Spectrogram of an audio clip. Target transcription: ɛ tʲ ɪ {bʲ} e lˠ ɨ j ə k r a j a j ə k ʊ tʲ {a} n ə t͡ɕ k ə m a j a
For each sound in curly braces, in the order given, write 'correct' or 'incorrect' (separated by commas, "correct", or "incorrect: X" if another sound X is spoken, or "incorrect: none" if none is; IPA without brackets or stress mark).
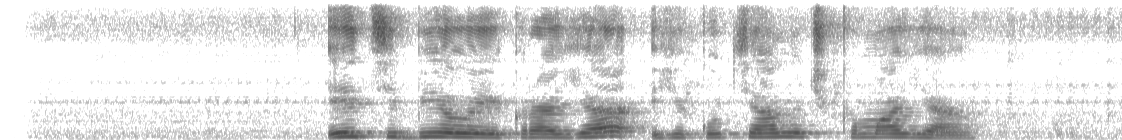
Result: correct, correct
